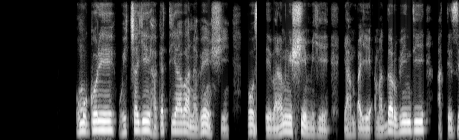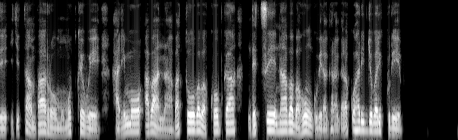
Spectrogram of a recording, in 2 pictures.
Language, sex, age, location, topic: Kinyarwanda, male, 25-35, Kigali, health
